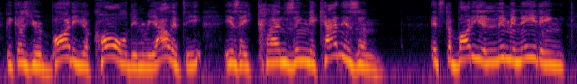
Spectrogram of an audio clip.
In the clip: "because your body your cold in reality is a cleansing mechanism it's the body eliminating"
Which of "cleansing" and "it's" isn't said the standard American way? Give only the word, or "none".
none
